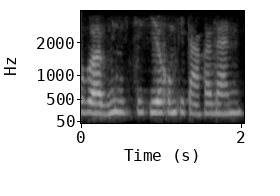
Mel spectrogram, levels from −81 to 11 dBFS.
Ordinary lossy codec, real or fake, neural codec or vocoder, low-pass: AAC, 16 kbps; fake; codec, 16 kHz, 16 kbps, FreqCodec, larger model; 3.6 kHz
